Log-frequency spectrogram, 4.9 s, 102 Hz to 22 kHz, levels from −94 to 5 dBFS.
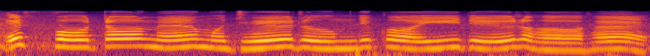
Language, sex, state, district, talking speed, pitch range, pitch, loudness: Hindi, female, Madhya Pradesh, Katni, 110 wpm, 215-255 Hz, 235 Hz, -15 LUFS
